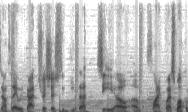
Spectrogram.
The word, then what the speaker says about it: Sugita: playoffs and beyond now today we've got trisha sugita ceo of flyquest welcome how you doing today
